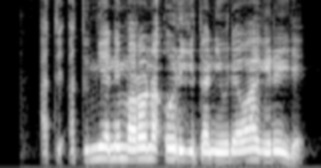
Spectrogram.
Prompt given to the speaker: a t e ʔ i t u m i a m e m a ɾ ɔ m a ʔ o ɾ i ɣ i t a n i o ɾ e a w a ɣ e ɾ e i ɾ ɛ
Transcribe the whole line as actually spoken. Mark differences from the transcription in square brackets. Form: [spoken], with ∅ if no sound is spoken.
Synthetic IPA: a t e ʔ [a] t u m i a [n] e m a ɾ ɔ [n] a ʔ o ɾ i ɣ i t a n i o ɾ e a w a ɣ e ɾ e i ɾ ɛ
